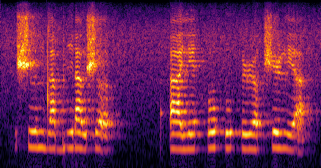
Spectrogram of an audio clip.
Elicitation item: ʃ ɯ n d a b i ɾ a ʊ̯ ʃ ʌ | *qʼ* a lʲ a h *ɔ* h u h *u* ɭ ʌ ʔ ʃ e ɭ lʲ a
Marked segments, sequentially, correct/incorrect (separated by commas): incorrect, incorrect, incorrect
